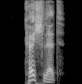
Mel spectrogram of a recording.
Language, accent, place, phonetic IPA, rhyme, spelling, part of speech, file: German, Germany, Berlin, [ˈkœçlət], -œçlət, köchlet, verb, De-köchlet.ogg
- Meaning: second-person plural subjunctive I of köcheln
